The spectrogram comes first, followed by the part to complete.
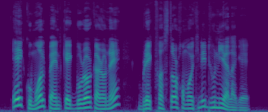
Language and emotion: Assamese, happy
